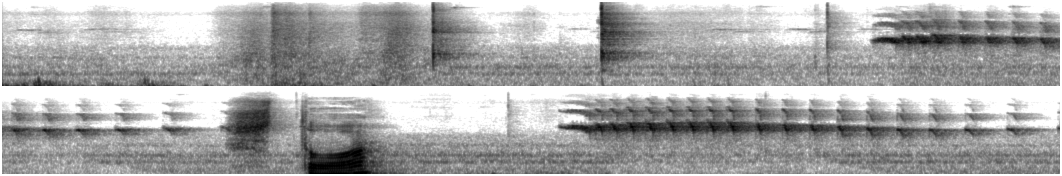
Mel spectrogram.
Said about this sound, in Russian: Мне показалось, что это птица, но это дверной звонок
